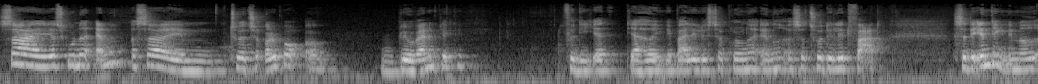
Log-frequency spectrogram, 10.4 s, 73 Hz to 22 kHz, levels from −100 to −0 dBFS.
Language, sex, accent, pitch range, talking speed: Danish, female, native, 185-230 Hz, 215 wpm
